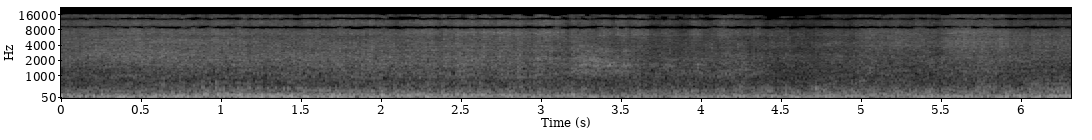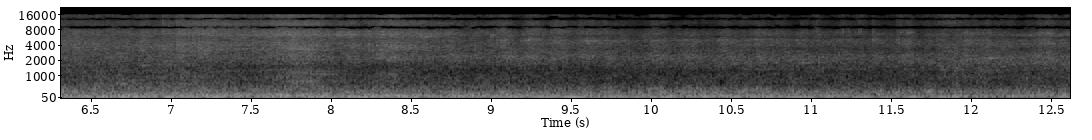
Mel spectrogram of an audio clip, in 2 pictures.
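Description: Freight train of open-top coal hopper cars rolling past close by: a steady low rumble of steel wheels on the rails.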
